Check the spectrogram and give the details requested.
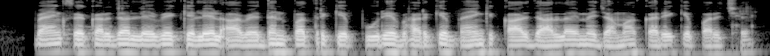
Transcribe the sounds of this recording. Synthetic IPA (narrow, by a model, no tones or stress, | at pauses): bɛ̃ːŋksekəɾd͡ʒaleːwekeleːlaːʋeːd̪ənpət̪ɾəkepuːɾebʱəɾkebɛ̃ːŋkːaːɾd͡ʒaːləjmẽd͡ʒəmakəɾekepəɾt͡ʃʰeː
